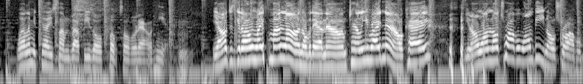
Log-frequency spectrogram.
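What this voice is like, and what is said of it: Put-on Southern country accent. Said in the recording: “I got Southern ... my little country, my Southern accent”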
